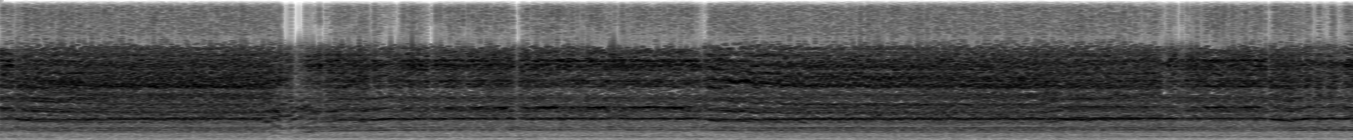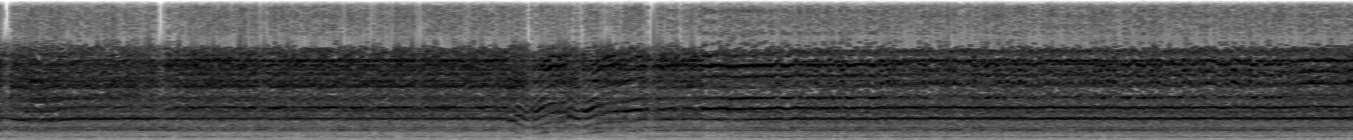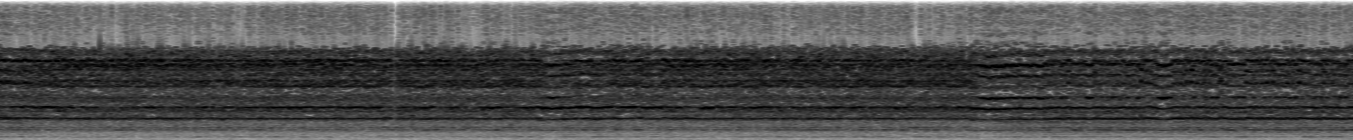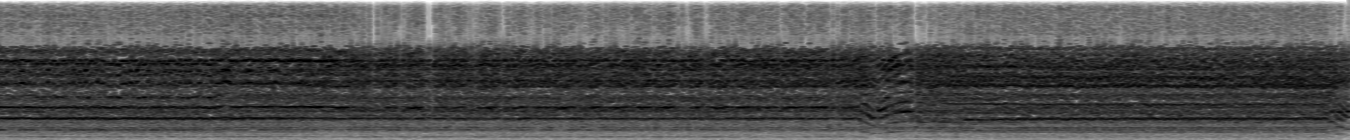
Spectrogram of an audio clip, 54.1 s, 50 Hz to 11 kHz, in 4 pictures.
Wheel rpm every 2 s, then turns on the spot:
220, 190, 230, 230, 210, 220, 230, 240, 230, 180, 210, 210, 210, 230, 240, 230, 230, 230, 220, 210, 210, 230, 230, 240, 220, 210, 200.
none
